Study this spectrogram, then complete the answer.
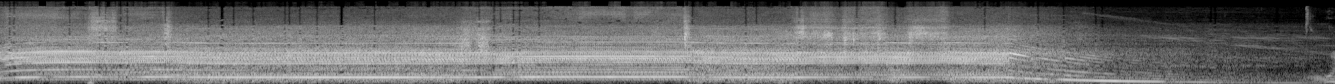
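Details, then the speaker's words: Hoover Convertible/Dial-A-Matic U1124A upright vacuum after removing an old nylon blockage; strained high whine with little airflow rush, smooth wind-down at switch-off; still sounds blocked, problem elsewhere. Blocked airflow. "not moving and this still sounds a bit blocked so I think we could have to look elsewhere"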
